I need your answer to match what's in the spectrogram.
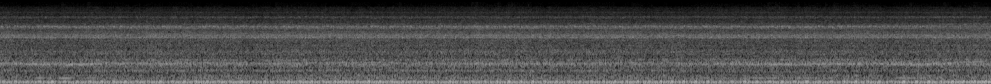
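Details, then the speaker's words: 1977 Ford F250 351M V8 with Duraspark II ignition, cold on choke after new plugs and coil: unsteady, shaky idle with a loose, irregular, popping exhaust note; rough idle, later thought to be a mix of a dirty or blocked carburetor and carbon-fouled plugs. "it still pops and it runs a teeny bit better it doesn't run great"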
